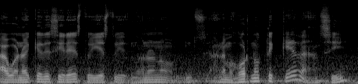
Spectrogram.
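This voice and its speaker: A man speaks with a fairly low pitch and lively intonation. His tone is dark and mellow, with vocal fry. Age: 60s. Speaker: radiologist and podcast host. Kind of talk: podcast discussion. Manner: conversational, frequent fillers and repetitions.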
